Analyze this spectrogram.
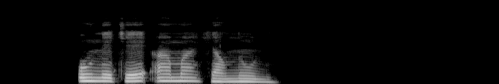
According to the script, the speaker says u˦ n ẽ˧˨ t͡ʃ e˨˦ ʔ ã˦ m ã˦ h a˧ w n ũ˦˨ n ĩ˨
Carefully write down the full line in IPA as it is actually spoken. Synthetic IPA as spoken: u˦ n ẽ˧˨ t͡ʃ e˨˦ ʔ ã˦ m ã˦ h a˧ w n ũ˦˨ n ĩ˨

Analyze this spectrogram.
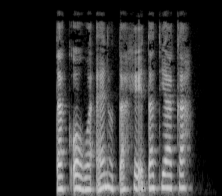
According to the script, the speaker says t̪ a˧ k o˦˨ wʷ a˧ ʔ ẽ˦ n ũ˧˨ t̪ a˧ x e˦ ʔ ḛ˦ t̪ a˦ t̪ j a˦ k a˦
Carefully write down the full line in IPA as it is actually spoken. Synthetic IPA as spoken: t̪ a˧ k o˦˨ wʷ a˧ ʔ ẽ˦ n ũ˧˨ t̪ a˧ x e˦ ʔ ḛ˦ t̪ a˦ t̪ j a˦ k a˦

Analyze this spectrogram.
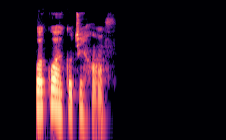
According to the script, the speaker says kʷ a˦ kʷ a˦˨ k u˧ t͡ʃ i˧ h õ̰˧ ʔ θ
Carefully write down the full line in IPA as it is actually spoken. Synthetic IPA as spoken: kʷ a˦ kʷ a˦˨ k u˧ t͡ʃ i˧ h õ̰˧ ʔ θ

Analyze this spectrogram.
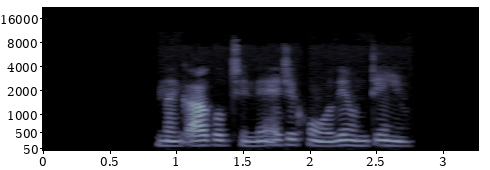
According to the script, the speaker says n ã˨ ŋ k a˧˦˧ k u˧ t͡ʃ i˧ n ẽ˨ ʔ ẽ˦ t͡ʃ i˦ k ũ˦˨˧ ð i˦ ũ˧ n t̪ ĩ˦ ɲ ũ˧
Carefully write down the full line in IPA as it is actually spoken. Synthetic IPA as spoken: n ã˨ ŋ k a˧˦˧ k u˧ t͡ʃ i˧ n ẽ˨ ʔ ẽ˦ t͡ʃ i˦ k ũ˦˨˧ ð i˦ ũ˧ n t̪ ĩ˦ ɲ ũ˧

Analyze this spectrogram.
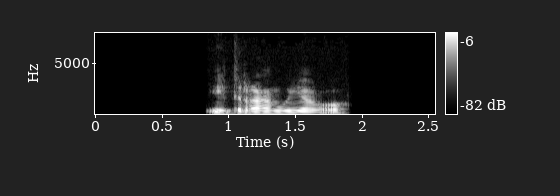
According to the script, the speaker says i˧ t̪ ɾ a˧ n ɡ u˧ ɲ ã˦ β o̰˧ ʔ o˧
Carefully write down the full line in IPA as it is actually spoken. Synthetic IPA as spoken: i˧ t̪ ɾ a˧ ŋ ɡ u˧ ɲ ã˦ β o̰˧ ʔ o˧

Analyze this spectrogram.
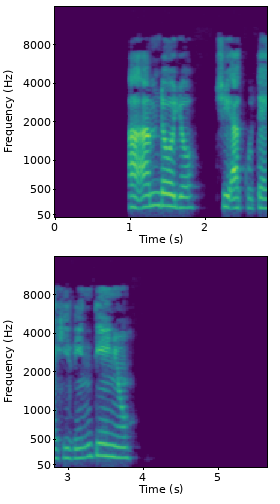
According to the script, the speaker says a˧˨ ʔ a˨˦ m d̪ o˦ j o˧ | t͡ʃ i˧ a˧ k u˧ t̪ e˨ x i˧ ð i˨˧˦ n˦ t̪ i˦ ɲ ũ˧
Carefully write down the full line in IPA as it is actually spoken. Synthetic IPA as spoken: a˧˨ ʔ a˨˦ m d̪ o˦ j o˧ | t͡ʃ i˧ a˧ k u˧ t̪ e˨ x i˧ ð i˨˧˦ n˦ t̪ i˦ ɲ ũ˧

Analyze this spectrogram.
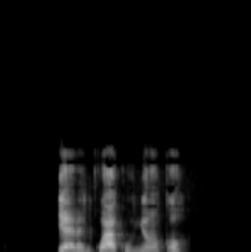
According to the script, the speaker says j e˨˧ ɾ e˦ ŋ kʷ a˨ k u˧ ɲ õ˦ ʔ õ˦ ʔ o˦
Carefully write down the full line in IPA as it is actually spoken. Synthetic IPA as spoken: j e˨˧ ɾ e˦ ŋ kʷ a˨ k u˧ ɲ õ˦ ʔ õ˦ k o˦

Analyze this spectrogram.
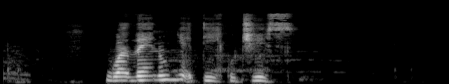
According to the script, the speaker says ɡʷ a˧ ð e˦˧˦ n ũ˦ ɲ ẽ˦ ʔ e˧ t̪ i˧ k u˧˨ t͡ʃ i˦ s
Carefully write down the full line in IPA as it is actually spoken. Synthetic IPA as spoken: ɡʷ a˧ ð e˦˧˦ n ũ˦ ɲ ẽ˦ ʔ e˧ t̪ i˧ k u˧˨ t͡ʃ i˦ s

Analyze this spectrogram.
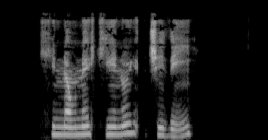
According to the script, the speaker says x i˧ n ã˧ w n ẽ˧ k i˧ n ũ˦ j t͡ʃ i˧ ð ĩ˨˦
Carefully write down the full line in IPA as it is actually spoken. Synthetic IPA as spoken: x i˧ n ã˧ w n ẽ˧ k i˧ n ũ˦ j t͡ʃ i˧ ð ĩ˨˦

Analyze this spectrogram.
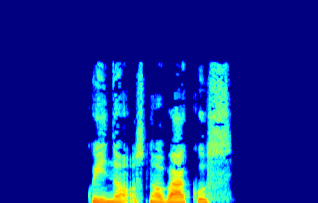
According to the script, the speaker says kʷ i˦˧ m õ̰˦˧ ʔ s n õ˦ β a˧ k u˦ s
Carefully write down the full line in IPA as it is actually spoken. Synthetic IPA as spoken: kʷ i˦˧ n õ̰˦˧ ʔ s n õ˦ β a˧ k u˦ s

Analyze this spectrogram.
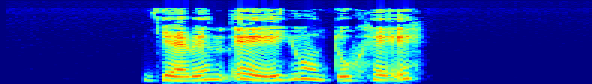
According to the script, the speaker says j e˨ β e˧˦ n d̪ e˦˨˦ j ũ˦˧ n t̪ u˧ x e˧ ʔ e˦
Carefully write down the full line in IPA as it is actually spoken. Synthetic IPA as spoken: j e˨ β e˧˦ n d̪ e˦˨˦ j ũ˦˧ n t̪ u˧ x e˧ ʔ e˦

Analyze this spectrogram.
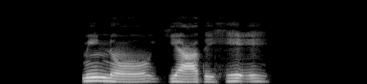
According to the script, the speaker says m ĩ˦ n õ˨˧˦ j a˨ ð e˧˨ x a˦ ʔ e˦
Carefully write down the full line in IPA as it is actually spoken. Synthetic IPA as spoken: m ĩ˦ n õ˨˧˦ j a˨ ð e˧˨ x e˦ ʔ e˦

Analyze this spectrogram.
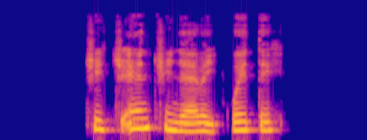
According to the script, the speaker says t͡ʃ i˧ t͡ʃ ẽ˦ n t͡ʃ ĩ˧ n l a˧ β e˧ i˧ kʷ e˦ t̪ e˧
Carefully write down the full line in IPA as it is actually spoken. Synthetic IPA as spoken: t͡ʃ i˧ t͡ʃ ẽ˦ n t͡ʃ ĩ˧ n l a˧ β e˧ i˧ kʷ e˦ t̪ e˧

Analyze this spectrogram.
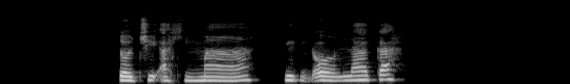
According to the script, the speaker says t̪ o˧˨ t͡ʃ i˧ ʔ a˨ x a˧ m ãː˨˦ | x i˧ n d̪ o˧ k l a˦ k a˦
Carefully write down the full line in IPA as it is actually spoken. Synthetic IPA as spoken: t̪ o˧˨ t͡ʃ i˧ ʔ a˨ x i˧ m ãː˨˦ | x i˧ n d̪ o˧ l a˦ k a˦

